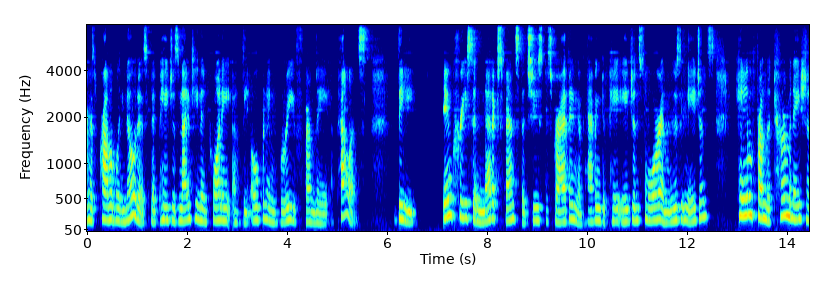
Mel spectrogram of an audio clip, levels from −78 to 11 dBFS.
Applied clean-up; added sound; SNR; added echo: neural mask model DeepFilterNet 3.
